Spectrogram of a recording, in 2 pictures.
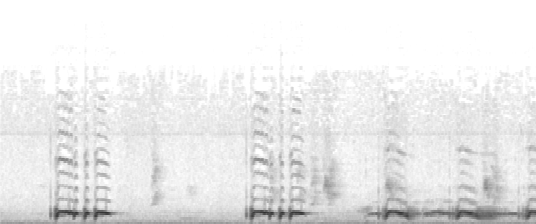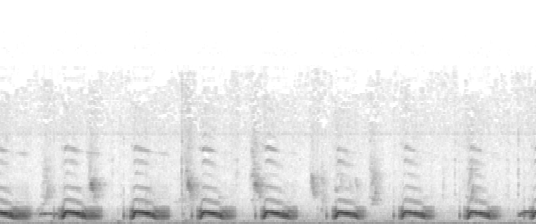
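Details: A local zebra dove calls to fellow doves. Two sharp bursts of quick staccato coos come first. Then a long, steady series of rounder, fuller notes repeats about twice each second.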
